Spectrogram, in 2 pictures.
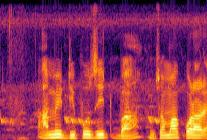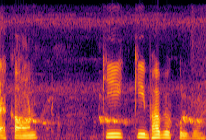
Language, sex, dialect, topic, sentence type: Bengali, male, Rajbangshi, banking, question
